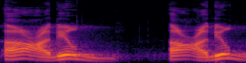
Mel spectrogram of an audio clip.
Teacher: اعرض یعنی ضاد میں کلکلہ نہیں ہوتا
